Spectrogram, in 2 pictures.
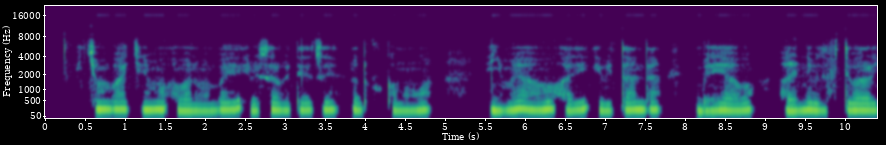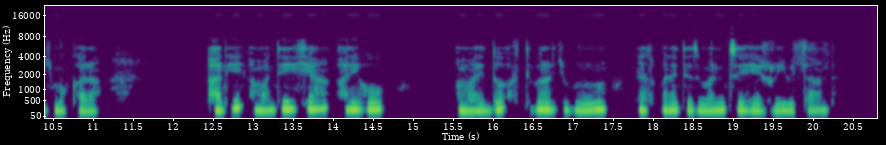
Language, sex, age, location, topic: Kinyarwanda, female, 18-24, Huye, health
